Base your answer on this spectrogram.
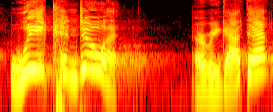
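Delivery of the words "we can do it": high, rousing group cheer; enthusiastic. Shown as a demonstration. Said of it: "with enthusiasm".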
